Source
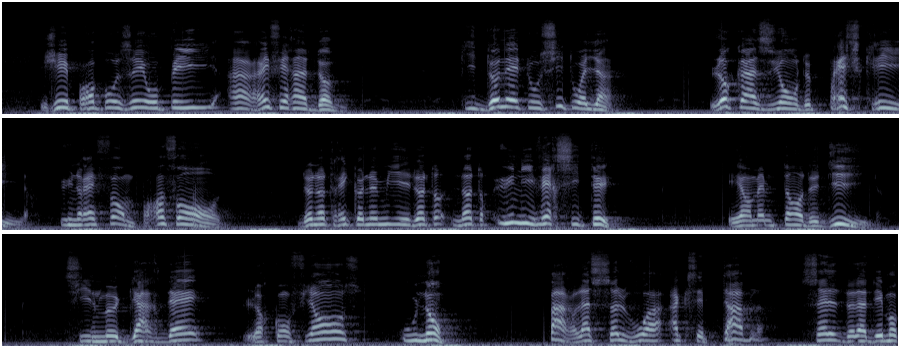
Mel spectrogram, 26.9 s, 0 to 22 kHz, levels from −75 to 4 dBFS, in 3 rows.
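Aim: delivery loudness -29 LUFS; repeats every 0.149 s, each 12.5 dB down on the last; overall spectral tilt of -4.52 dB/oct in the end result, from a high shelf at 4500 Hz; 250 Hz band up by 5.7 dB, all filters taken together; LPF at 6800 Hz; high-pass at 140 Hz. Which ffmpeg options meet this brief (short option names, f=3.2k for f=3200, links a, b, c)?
-af "highpass=140,lowpass=6.8k,equalizer=f=250:t=o:g=7.5,highshelf=f=4.5k:g=3,aecho=1:1:149|298|447:0.237|0.0569|0.0137,volume=-5.5dB"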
